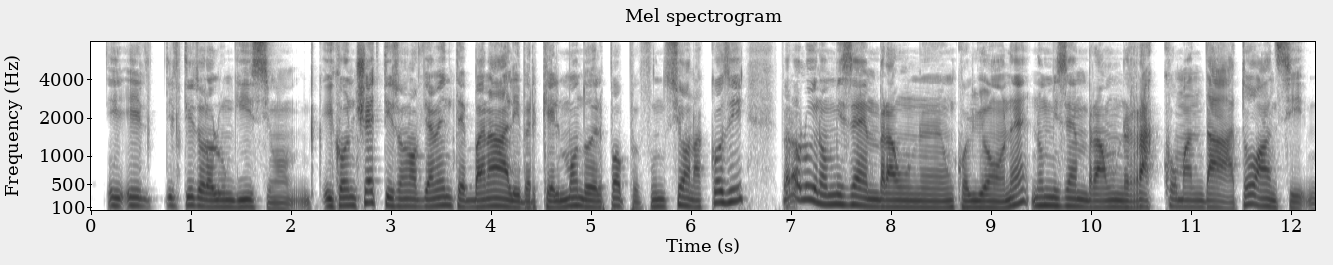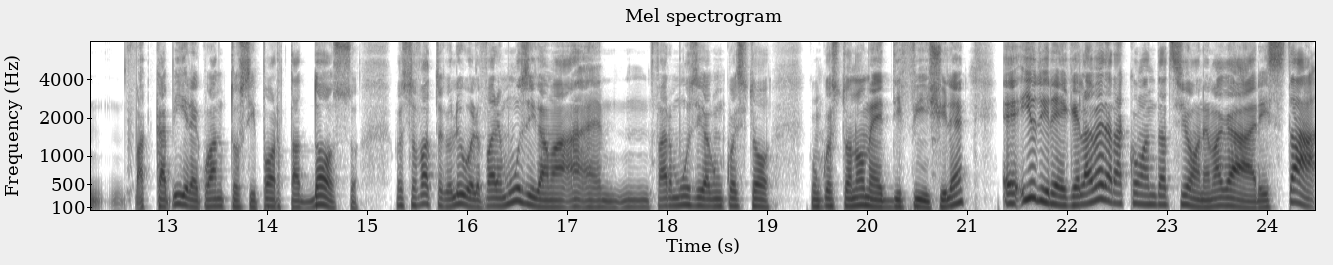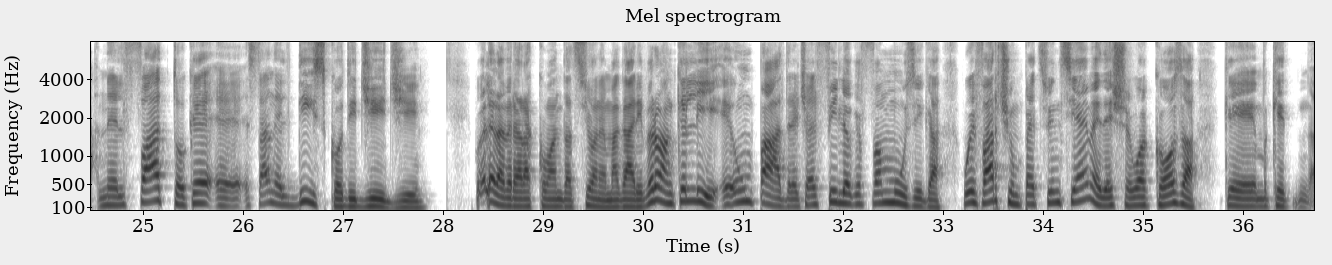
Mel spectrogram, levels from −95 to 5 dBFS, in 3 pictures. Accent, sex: native, male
